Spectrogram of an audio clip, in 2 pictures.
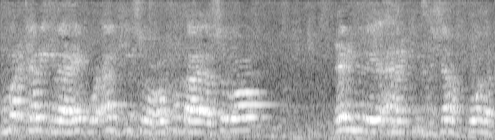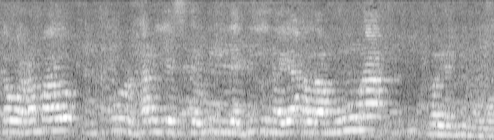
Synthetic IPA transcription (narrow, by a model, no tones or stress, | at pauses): mɐrkʰɐlɪɪlaːhɛjqʊrʔaːŋkʰiːsɐwɑħuːkʰʊɖɑːlɛjɐsɐɣɔː | ʕɪlmɪɣɐjɛʔɐhɐlkʰiːsɐʃɐɾɑfkʰɔːðɐkʰɐwɑrɐmaːjɔqʊlɦɐljɐst̪ʰɐwɪlːɐðiːnɐjɑʕlɐmuːnɐ | wɐlːɐðiːnɐjɐ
